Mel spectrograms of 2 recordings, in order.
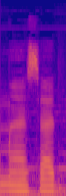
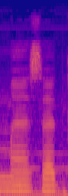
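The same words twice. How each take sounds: No difference in how they are said.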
